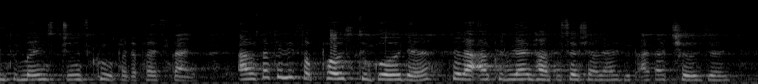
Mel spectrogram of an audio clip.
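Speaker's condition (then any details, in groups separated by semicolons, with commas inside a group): Cerebral palsy; caused by untreated newborn jaundice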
